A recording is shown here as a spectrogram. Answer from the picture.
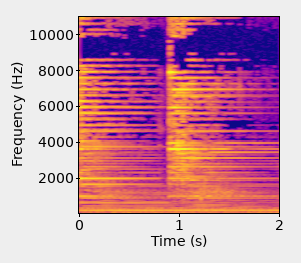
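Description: Telecaster-style electric guitar: a wide, stretched chord voicing is struck and left ringing, then struck again a little under a second in and allowed to ring. The full, close-voiced chord has a piano-like sound.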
